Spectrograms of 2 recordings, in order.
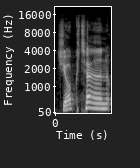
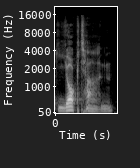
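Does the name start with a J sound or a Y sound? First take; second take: J sound; Y sound. First: The name begins with a J sound. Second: The name begins with a Y sound. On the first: "we might read a J" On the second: "more like a Y"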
